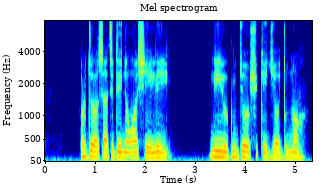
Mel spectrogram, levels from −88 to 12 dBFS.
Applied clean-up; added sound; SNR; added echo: neural diffusion model UNIVERSE++.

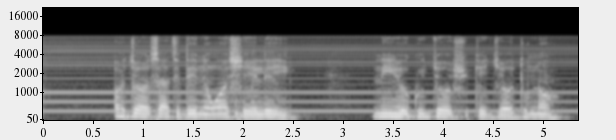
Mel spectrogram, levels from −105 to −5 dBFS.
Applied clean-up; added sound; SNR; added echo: none; Harmonica; 15 dB; none.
